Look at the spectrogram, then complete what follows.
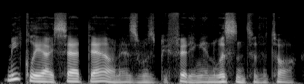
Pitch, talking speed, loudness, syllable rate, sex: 115 Hz, 235 wpm, -19 LUFS, 5.8 syllables/s, male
